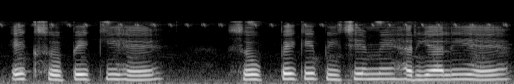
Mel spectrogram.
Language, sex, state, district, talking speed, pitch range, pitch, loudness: Hindi, female, Bihar, West Champaran, 115 wpm, 220-245 Hz, 235 Hz, -14 LUFS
